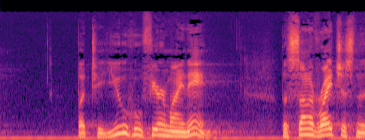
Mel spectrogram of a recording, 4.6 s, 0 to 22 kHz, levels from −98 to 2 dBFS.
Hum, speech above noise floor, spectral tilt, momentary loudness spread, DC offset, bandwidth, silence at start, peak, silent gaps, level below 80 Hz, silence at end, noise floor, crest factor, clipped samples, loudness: none; 21 dB; -4.5 dB/octave; 11 LU; under 0.1%; 16 kHz; 0 s; 0 dBFS; none; -34 dBFS; 0 s; -36 dBFS; 16 dB; under 0.1%; -16 LUFS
